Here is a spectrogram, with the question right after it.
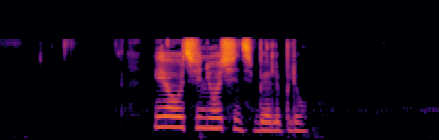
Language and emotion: Russian, positive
